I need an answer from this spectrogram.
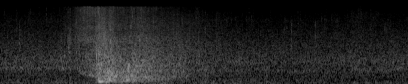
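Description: Cartoon sound effects: a whoosh about a second in, then a steady soft hiss of falling rain.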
